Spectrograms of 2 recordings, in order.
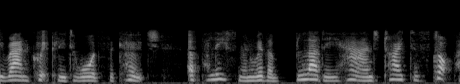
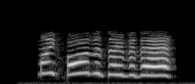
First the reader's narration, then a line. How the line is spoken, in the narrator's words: she screamed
